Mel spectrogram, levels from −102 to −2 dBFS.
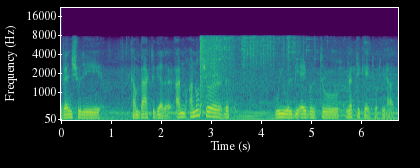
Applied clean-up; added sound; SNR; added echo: none; Shatter + Bus; 10 dB; none.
